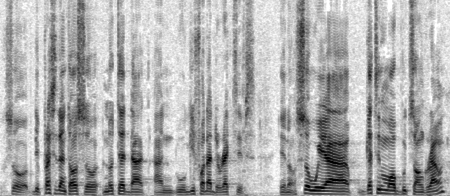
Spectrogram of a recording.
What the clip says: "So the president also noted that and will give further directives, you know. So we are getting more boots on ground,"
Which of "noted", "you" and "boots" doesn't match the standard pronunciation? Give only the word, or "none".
none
